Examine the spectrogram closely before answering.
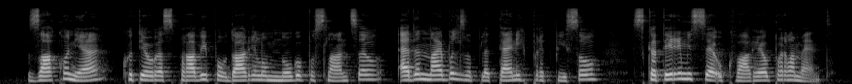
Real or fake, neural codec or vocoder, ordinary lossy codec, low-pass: real; none; MP3, 96 kbps; 14.4 kHz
